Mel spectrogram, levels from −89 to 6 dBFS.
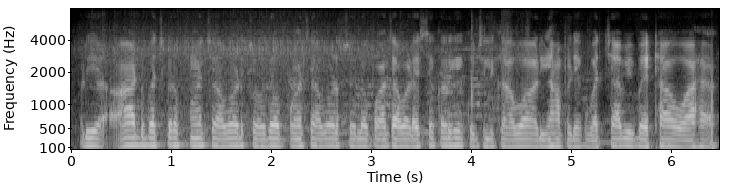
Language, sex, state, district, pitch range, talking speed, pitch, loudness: Hindi, male, Bihar, Saharsa, 135-145 Hz, 260 wpm, 140 Hz, -21 LUFS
